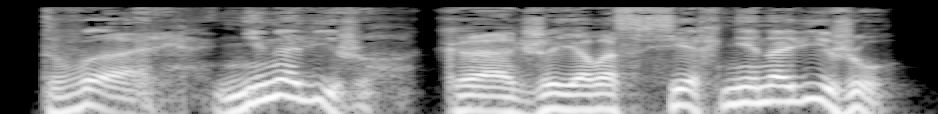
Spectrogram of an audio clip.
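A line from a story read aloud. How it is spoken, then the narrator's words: Furious roar. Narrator (Russian): Практически рычал от ярости крепкий мужчина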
